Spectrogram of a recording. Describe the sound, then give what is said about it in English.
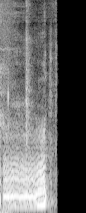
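A single drawn-out meow from a domestic cat, fairly loud, holding a steady tone before dipping slightly and cutting off abruptly, with no other sounds around it. “Don't turn your cat into a racist.”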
